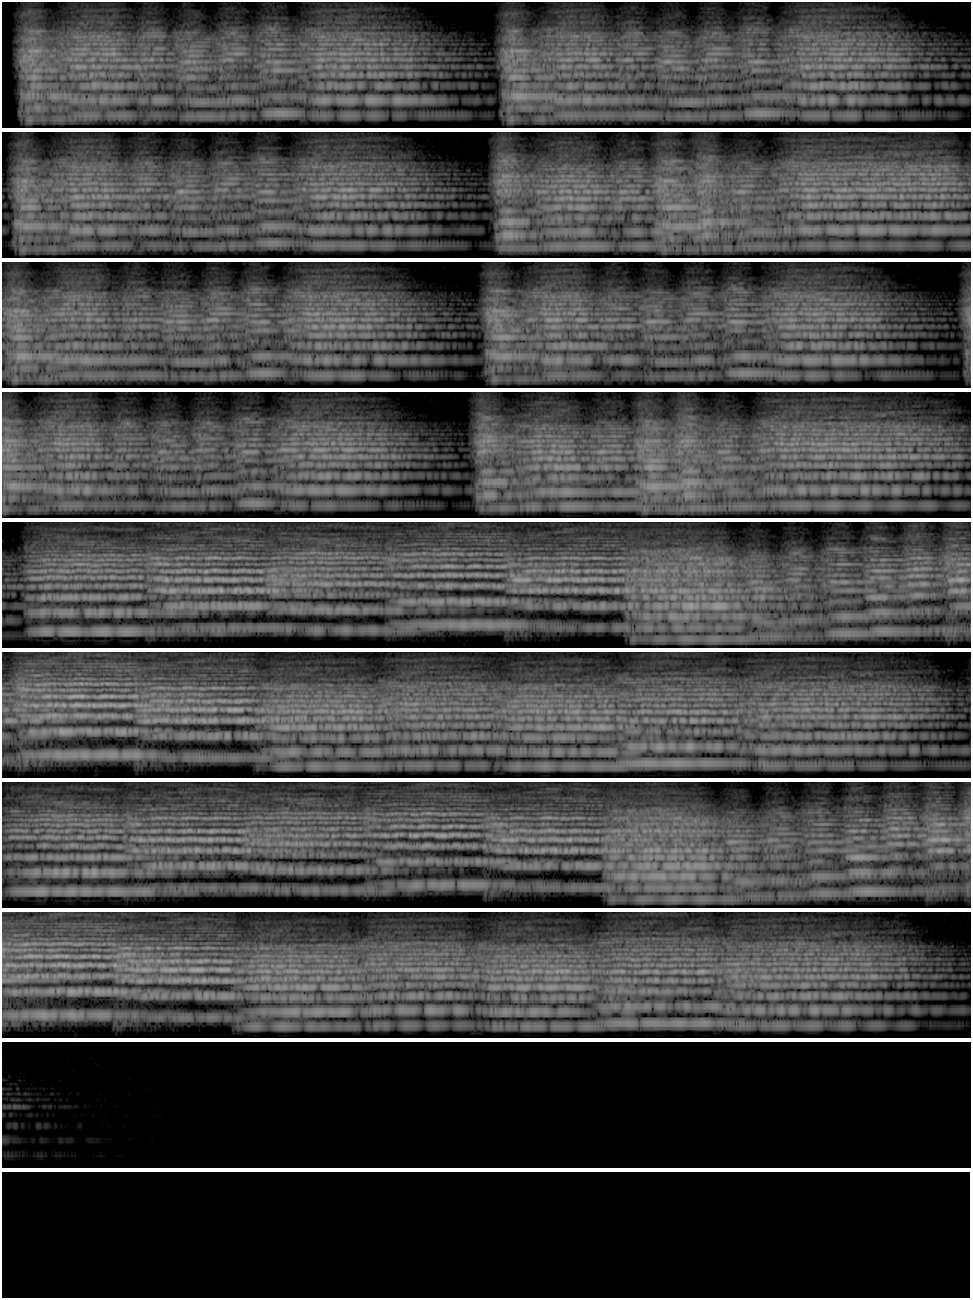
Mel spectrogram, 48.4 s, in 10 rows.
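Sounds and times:
violin: 0.0s - 38.6s.

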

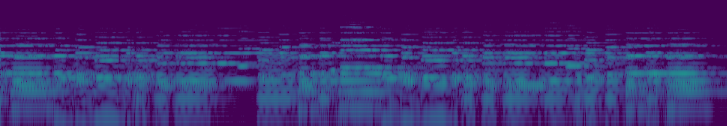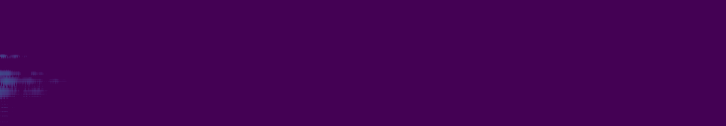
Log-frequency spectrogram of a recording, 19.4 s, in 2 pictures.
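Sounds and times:
heel and toe polka music: 0.0s - 9.4s.

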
